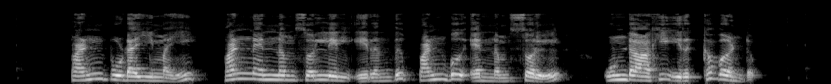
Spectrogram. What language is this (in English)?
Tamil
